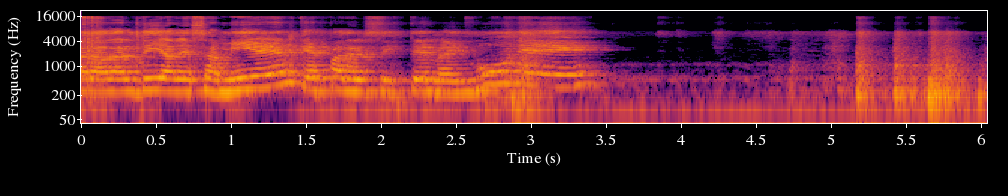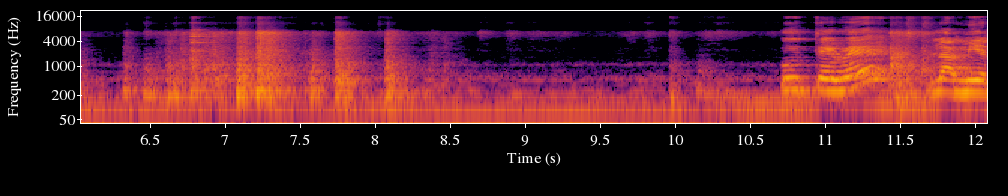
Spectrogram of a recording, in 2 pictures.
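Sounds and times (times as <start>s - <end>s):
utensils and containers knocking on counter: 4.8s - 8.5s.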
